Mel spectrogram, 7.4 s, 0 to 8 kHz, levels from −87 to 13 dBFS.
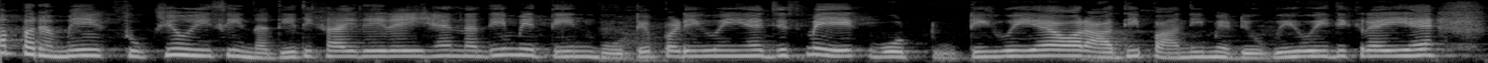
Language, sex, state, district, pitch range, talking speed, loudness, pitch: Hindi, female, Chhattisgarh, Balrampur, 210-245 Hz, 265 wpm, -27 LUFS, 230 Hz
